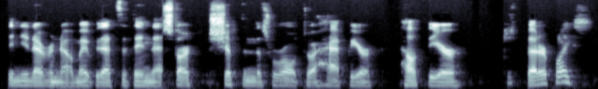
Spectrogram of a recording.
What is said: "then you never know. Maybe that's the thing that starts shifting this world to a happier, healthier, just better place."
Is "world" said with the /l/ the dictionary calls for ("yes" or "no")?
yes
